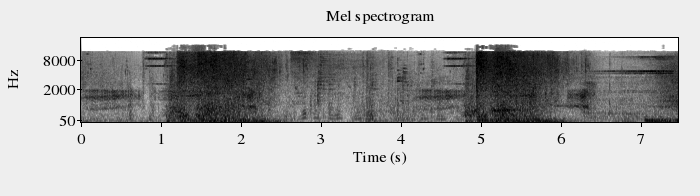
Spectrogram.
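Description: A blade slashes and strikes a creature with wet, heavy impacts.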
